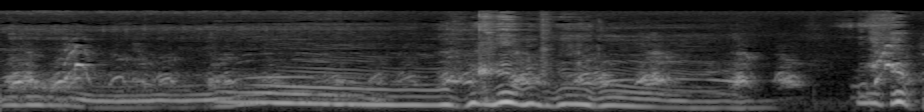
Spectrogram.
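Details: A little male Pomeranian gives a sustained wolf-like howl lasting nearly four seconds, steady in pitch with a wavering, quavering middle, then trails off as an owner's voice praises him.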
